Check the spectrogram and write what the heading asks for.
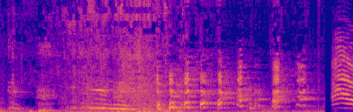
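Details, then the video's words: Cat meowing amid background noise, a drawn-out falling tone followed by short clipped mews, ending after a brief gap with one clear, high, harmonic-rich meow. "kitten meowing"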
